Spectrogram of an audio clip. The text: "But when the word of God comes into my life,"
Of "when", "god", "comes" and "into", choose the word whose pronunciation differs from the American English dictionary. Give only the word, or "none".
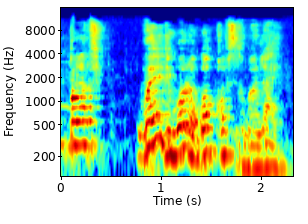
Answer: comes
